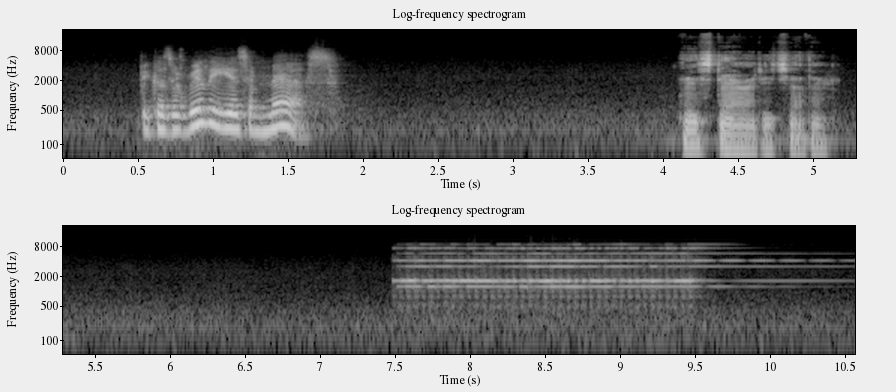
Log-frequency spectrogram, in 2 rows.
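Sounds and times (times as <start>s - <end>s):
faint hum: 0.0s - 10.5s
speech: 0.5s - 1.9s, 4.1s - 5.2s
telephone ringing with a bright electronic trill: 7.5s - 10.5s.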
